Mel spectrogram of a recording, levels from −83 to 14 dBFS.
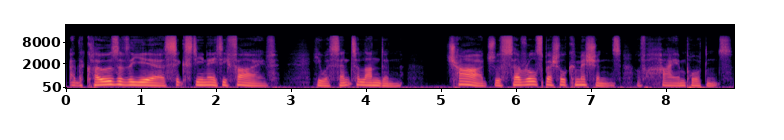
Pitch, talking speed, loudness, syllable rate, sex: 130 Hz, 150 wpm, -19 LUFS, 4.5 syllables/s, male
